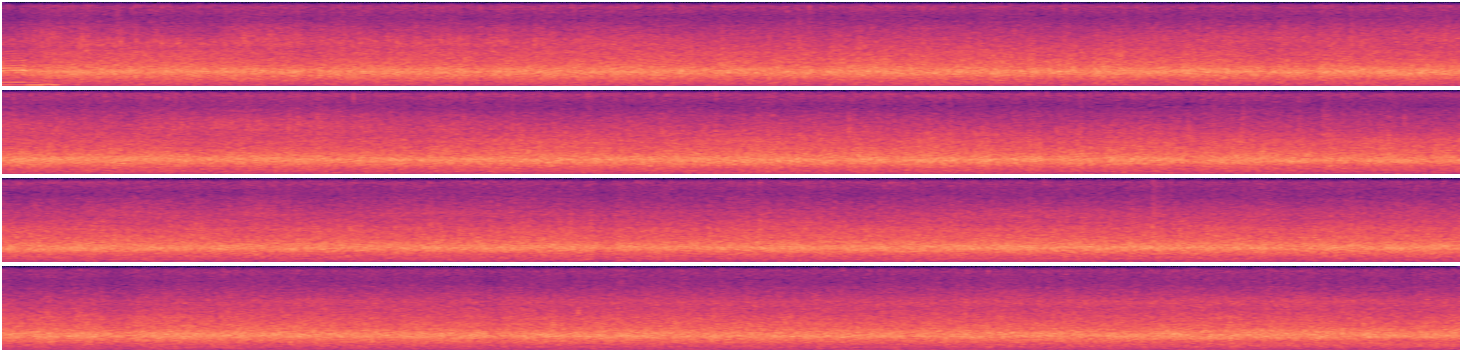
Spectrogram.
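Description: Heavy rain falling on a pond's water surface, a steady dense hiss of drops.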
